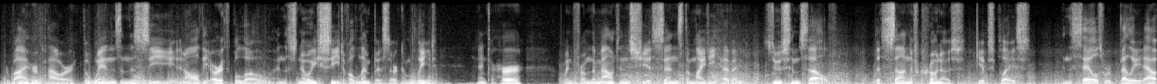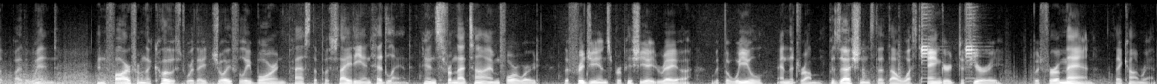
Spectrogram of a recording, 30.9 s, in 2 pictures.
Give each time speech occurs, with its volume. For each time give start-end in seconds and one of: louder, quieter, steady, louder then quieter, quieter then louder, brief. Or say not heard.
0.1-30.8 steady.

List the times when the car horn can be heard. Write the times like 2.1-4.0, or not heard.
26.9-28.5.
